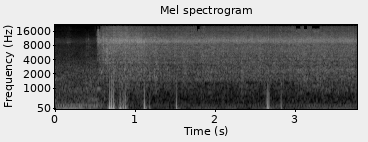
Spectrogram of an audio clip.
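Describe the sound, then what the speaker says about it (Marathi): Bombay duck (bombil) fish dropped into hot oil in a kadhai, bursting into a loud, steady sizzling hiss after a quiet start, with a few sharp pops and clatters from handling the pan. "इथे पहा तेलावर छान असं आहे ना बोंबील छान असं फ्राय करून घ्यायचं"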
